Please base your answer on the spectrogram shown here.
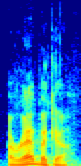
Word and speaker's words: Arabica: It's Arabica. I always get this word wrong. Arabica. I said it right for once.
